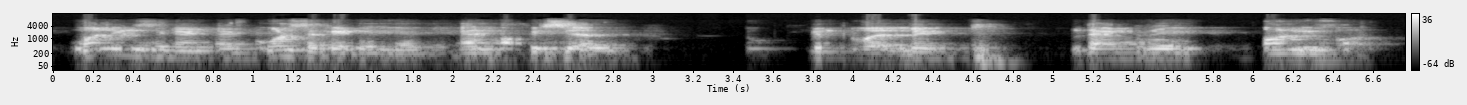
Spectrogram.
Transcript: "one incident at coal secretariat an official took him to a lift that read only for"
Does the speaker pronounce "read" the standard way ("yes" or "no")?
no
